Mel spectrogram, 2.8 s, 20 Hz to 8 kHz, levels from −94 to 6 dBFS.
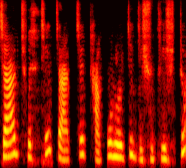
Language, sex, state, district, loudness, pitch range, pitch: Bengali, female, West Bengal, Jalpaiguri, -27 LUFS, 190-260 Hz, 230 Hz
